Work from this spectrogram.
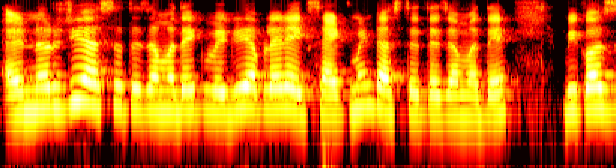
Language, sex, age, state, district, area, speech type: Marathi, female, 18-30, Maharashtra, Raigad, urban, spontaneous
